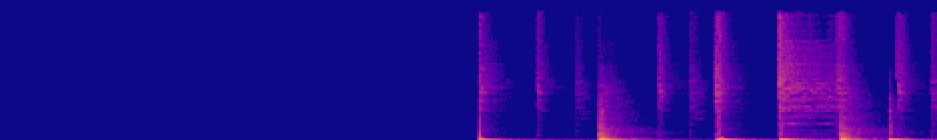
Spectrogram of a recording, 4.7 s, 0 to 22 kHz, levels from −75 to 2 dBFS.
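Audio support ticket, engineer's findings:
Dropout to silence, 0 to 2.39 s. Already under way when the clip starts. Silent, no room tone. Music enters mid-flow at 2.39 s. Likely cause: input lost upstream, recorder kept writing silence.

Opus compression, throughout. Music sounds grainy and rough, tones turned noisy. Bands refilled with folded or noise content, not left empty. Content reaches about 20 kHz. Points to a low bitrate near 24 kbps, likely CELT mode.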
